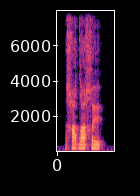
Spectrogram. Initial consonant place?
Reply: uvular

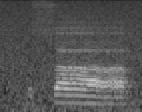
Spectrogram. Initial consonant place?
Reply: alveolar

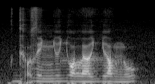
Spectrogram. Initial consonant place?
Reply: velar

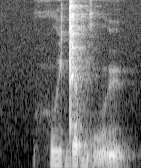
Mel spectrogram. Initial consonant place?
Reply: glottal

